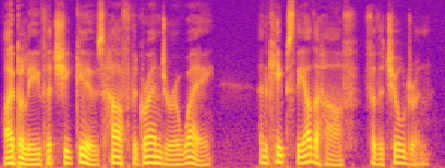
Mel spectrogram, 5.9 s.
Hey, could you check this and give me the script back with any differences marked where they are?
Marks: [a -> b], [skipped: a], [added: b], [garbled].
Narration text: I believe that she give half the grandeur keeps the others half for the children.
I believe that she [give -> gives] half the grandeur [added: away and] keeps the [others -> other] half for the children.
